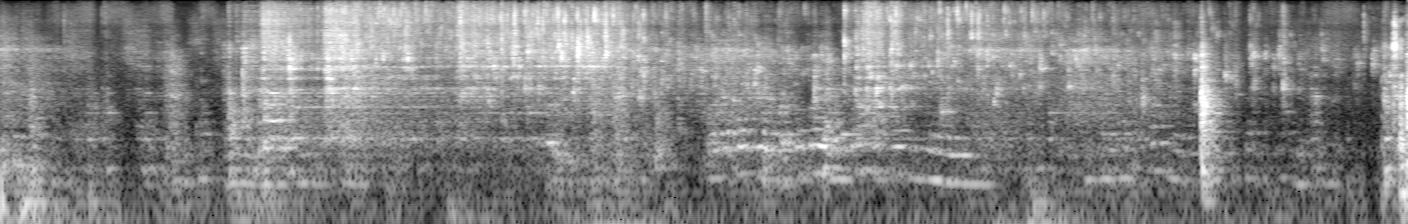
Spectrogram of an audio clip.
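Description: Water turned back on and flowing through toilet plumbing with a burst float valve, an uneven rushing and trickling close by, with clunks and a sharp knock near the end under faint background voices.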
